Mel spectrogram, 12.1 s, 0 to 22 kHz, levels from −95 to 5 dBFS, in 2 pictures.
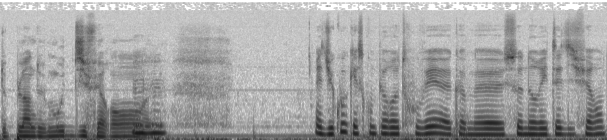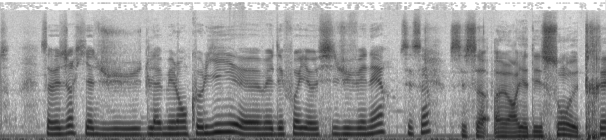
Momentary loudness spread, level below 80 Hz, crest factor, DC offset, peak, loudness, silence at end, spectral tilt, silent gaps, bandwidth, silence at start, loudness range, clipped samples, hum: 8 LU; -30 dBFS; 12 dB; under 0.1%; 0 dBFS; -13 LUFS; 0 s; -5.5 dB/octave; none; 16 kHz; 0 s; 4 LU; under 0.1%; none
